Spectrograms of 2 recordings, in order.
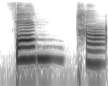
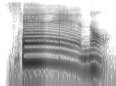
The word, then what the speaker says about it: Santa: 그다음 우리 산타클로스라고 이렇게 발음하는데요 발음도 사실 산타라고 하지 않습니다. 보시면은 여기 NT가 모음과 모음 사이 있죠. 그러니까 요렇게 닿는다고 생각하시면 돼요. 위치가 비슷해서. 그래서 발음교를 보시면은 센타 이게 아니고 세너 이렇게 되겠어요.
